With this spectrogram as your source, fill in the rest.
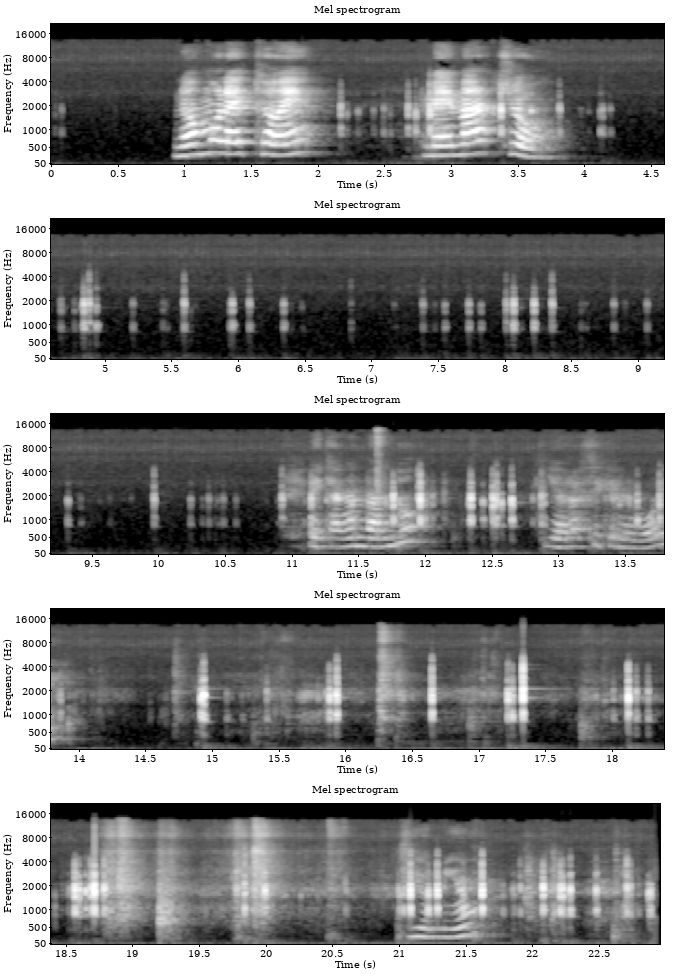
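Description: A young woman speaks in a hushed voice close to the microphone.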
